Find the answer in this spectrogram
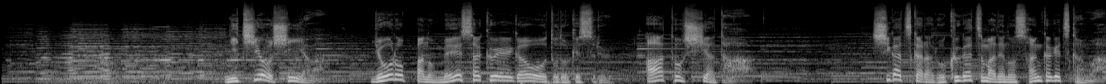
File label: Movie introduction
